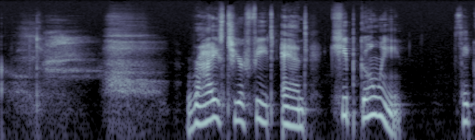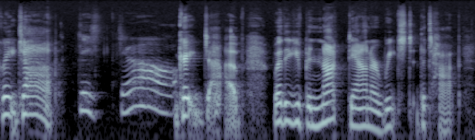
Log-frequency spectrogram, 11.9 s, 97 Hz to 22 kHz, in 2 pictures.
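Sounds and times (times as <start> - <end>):
person taking deep breaths: 0.0 - 2.3, 9.0 - 9.4
speech: 2.3 - 5.1, 5.8 - 11.8.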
